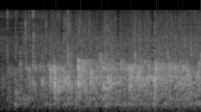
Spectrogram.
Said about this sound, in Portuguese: Eu vou pôr umas palmas.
